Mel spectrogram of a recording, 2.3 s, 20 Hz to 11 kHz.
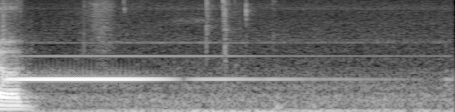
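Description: A steady sine-wave test tone coming through a Marantz 3800 preamplifier. It is loud at first, then drops away within about a second as the volume is turned down, leaving a faint steady residual tone: signal bleed-through with the volume at zero. A few light clicks come as it drops.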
